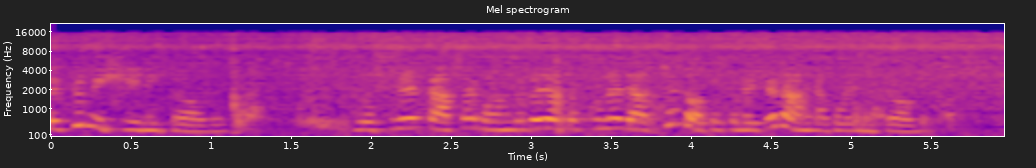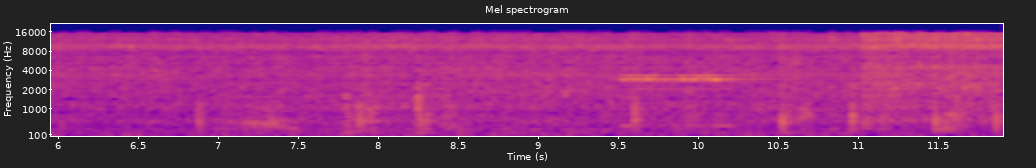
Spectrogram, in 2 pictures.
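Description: A wooden spatula scrapes and stirs thick paste in a pan.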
